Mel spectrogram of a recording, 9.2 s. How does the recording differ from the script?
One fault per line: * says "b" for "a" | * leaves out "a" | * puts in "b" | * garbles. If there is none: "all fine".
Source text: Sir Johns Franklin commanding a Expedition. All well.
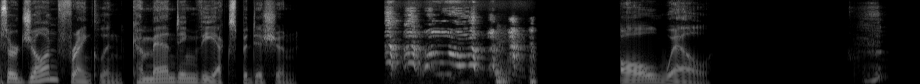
* says "John" for "Johns"
* says "the" for "a"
